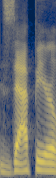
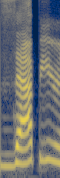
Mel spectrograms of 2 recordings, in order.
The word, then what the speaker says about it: Zapier: it is it uh not zappier but what's is it zappier like happy isn't what you always say Beth yeah so like I'm with you like how am I supposed to pronounce it but zapier zapier is like I mean naden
